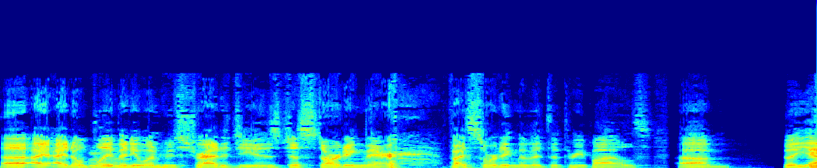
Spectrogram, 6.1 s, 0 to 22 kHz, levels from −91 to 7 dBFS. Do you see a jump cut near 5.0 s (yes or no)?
yes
